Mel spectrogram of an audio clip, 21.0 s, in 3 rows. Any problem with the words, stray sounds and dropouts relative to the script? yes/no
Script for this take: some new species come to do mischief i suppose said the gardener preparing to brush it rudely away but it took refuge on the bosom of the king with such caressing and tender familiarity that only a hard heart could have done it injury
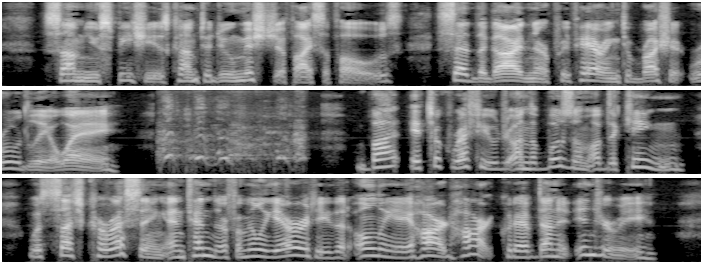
yes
